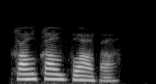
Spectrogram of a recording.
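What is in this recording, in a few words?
Burmese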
